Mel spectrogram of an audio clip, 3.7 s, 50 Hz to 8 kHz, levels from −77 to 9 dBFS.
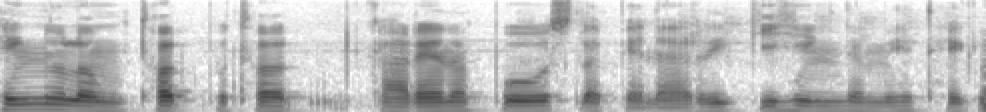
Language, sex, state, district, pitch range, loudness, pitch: Karbi, male, Assam, Karbi Anglong, 110-120 Hz, -23 LUFS, 115 Hz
